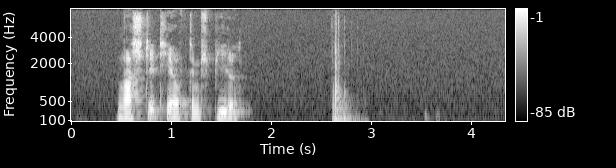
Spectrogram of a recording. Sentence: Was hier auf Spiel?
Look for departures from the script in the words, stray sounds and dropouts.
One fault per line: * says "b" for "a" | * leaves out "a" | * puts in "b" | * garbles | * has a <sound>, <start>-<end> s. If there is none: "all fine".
* puts in "steht"
* puts in "dem"
* has a thud, 2.6-3.0 s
